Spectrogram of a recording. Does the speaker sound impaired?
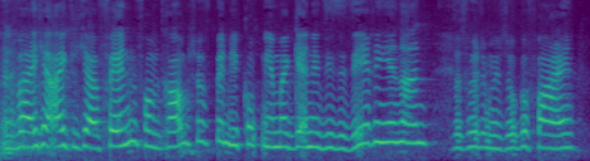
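Yes: Down syndrome; food refusal in childhood.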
